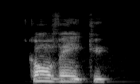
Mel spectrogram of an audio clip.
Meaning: masculine plural of convaincu
- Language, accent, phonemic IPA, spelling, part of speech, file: French, Canada, /kɔ̃.vɛ̃.ky/, convaincus, verb, LL-Q150 (fra)-convaincus.wav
